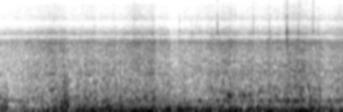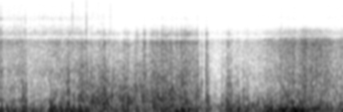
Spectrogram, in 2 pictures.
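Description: Heavy wind buffeting the microphone on the deck of a moving boat, in uneven gusts, over the rush of water along the hull.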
